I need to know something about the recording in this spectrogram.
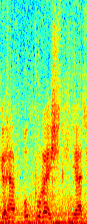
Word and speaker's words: București: Like you have București. Yes, you say Bucharest, but actually the locals are pronouncing București.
